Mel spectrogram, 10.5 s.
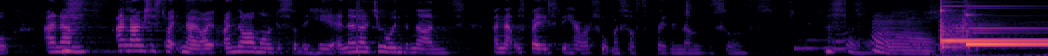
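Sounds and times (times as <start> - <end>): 
speech: 0.0 - 10.4
doorbell ringing: 9.4 - 10.4.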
